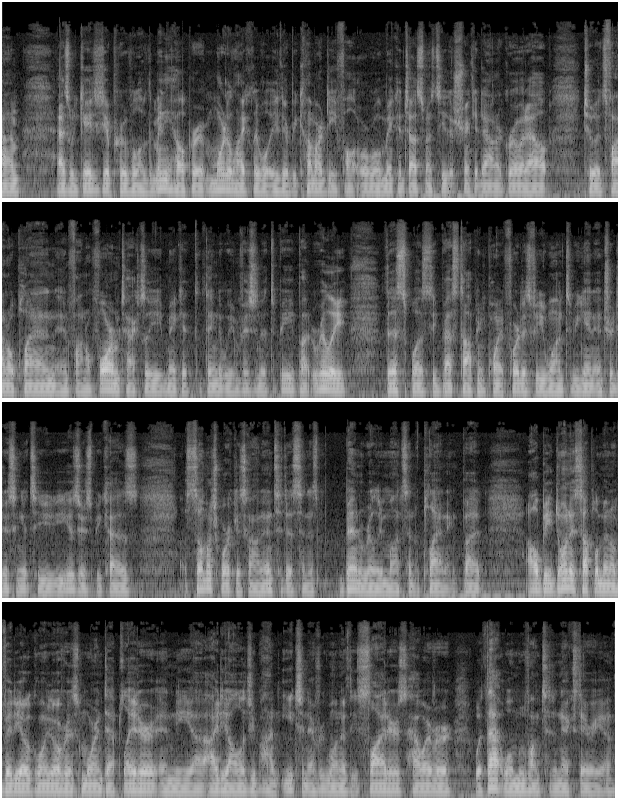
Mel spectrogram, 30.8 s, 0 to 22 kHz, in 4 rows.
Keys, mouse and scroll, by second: 2.1-5.2 drag, 2.4 d.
